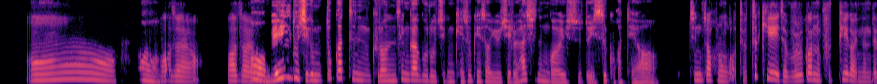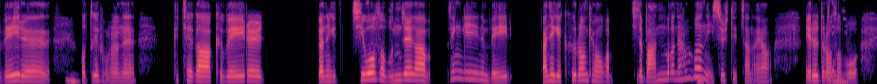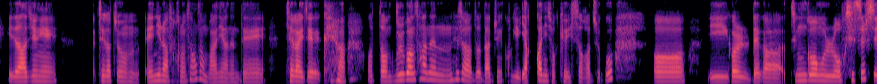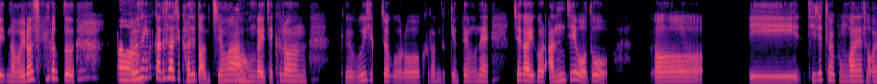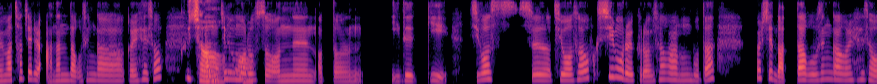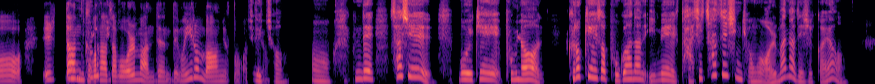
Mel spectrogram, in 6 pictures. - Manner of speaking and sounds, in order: other background noise; laughing while speaking: "그냥"; laughing while speaking: "생각도"
- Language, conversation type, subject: Korean, advice, 이메일과 알림을 오늘부터 깔끔하게 정리하려면 어떻게 시작하면 좋을까요?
